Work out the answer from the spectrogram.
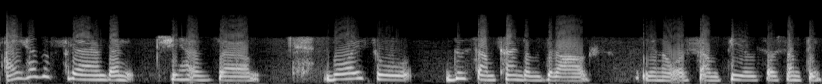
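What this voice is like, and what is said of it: Strong accent, hard to understand. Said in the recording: “because of your accent, I couldn't tell”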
